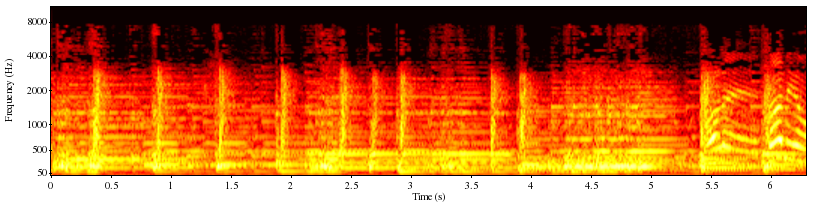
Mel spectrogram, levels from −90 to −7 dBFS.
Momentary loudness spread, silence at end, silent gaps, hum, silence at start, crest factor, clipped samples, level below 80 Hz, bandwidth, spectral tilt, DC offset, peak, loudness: 7 LU; 0 s; none; none; 0 s; 20 dB; under 0.1%; -48 dBFS; 7.2 kHz; -9 dB/octave; 0.2%; -2 dBFS; -22 LUFS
